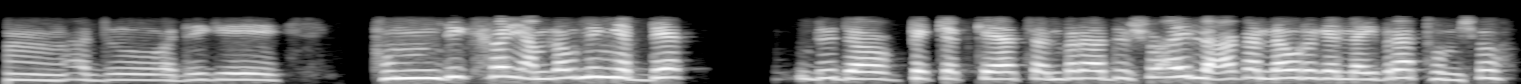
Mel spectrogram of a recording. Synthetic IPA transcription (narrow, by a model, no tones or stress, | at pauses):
ɦad̪uʌd̪eɡe | t̪ʰumd̪ikʰaɾajamlawniŋebek̚ | d̪ud̪apeket̚kejat͡sanbaɾːd̪usʰuajlaɡalawɾaɡelajbɾat̪ʰumt͡ʃʰu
